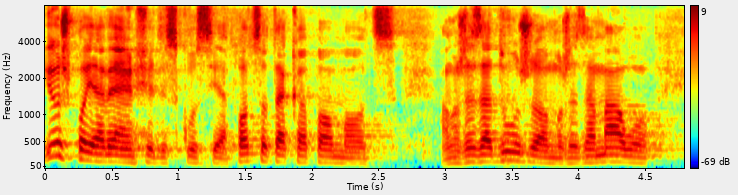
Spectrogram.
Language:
Polish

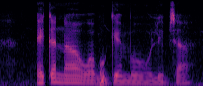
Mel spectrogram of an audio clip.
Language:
Tsonga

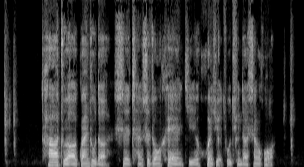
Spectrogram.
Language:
Chinese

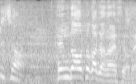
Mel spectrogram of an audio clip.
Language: Japanese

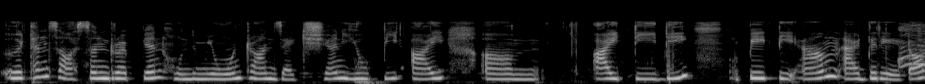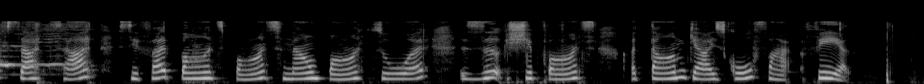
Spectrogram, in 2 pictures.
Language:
Kashmiri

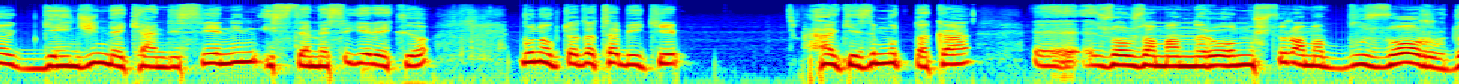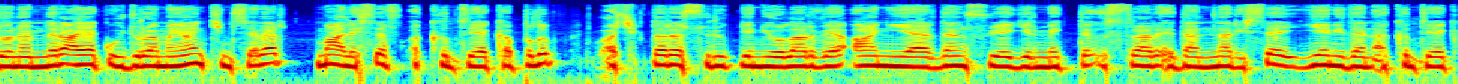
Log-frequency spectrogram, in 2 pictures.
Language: Turkish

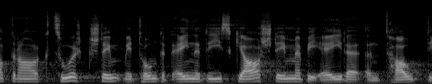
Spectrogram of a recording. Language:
Swiss German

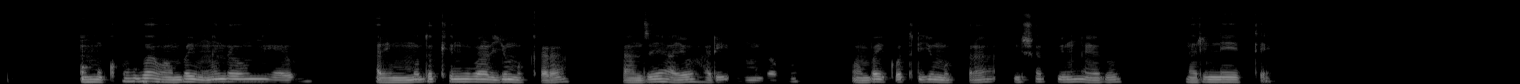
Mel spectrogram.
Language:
Kinyarwanda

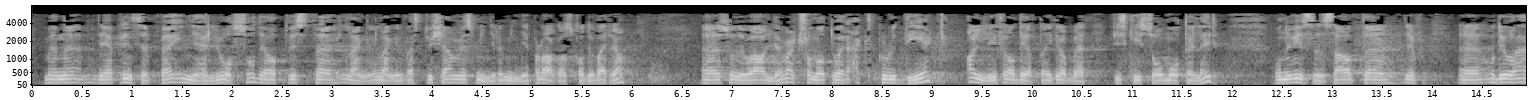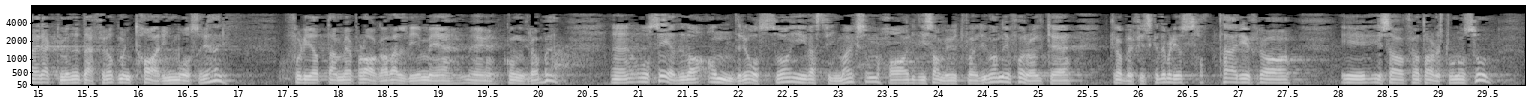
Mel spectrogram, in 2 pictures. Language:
Norwegian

